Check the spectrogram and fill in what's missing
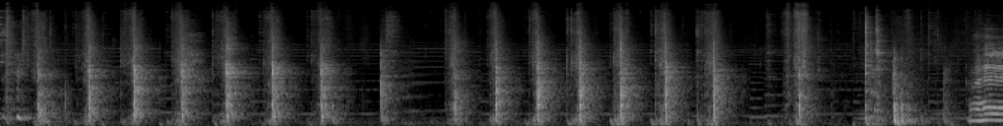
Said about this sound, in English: cut it up real nice and rough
